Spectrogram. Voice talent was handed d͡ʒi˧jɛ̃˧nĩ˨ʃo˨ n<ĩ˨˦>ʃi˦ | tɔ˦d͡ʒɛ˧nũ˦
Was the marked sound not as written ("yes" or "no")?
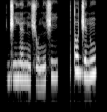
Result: no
